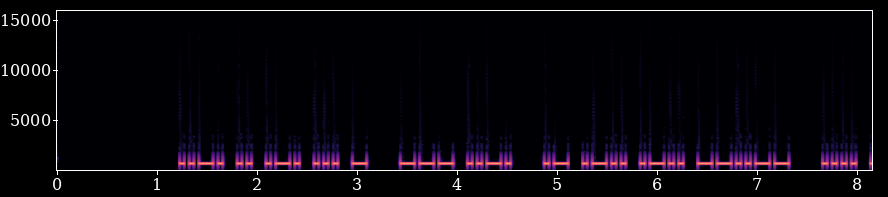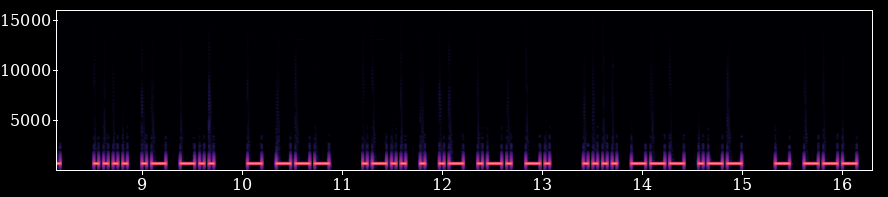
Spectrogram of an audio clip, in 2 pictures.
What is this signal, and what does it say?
Morse code, heard as a keyed tone, about 25 wpm, 700 Hz. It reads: FIRST OF ALL, HE HAD TO LEARN HOW TO
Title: Sentences from Top 1200 Words 25wpm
